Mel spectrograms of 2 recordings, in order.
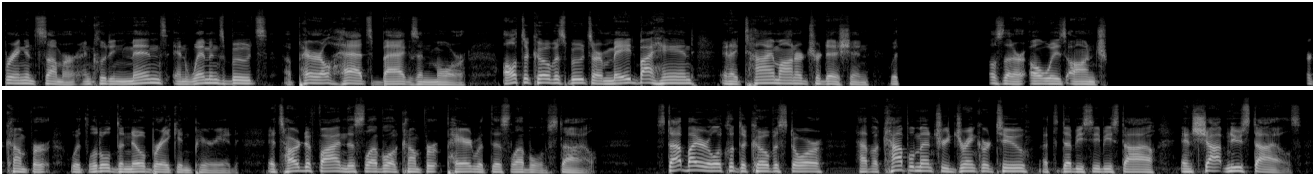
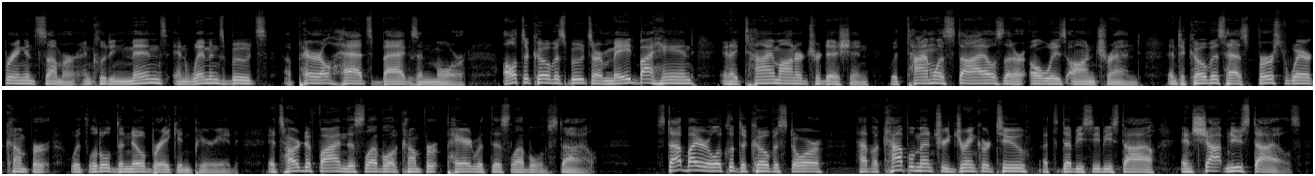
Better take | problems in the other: second | audio cutting out; at 9 s for 1 s and at 11 s for 2 s

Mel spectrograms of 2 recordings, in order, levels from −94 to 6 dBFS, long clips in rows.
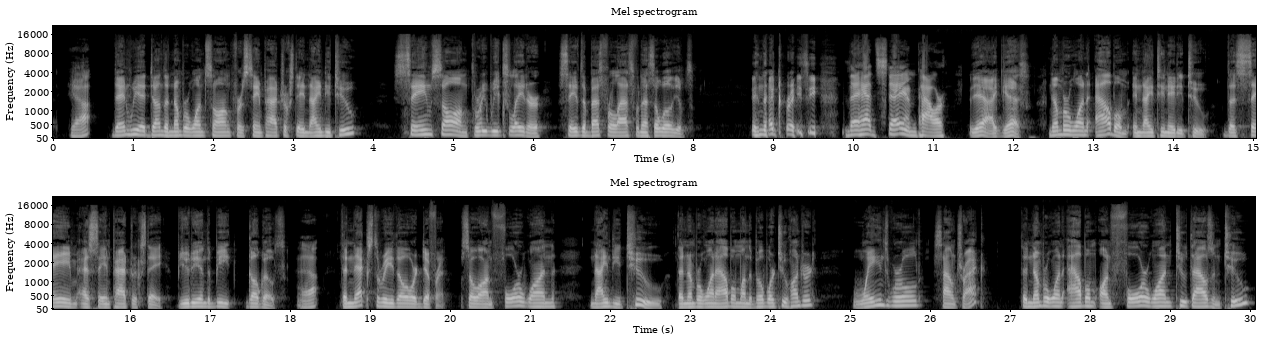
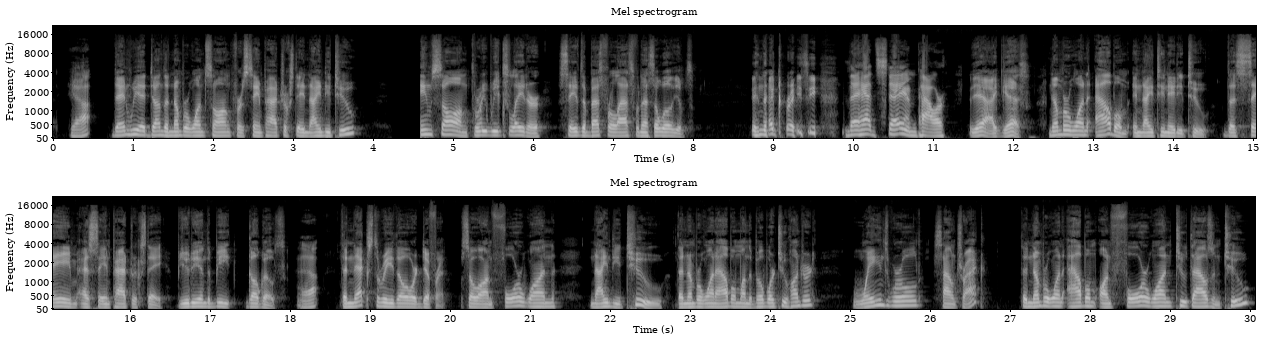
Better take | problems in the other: first | audio cutting out; at 4.5 s

